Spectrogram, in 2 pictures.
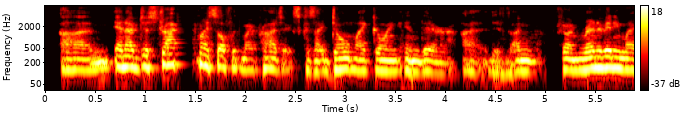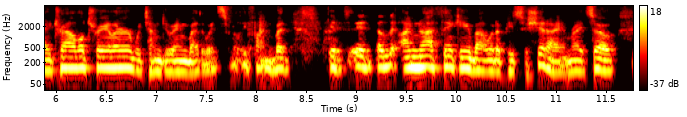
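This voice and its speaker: Noticeable background noise behind a man with medium pitch, ordinary pitch variation and a fairly quick pace. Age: 60s. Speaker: infographics designer and former professor. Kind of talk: casual interview chat. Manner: halting, repetitive.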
